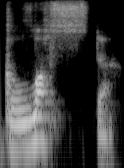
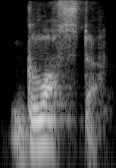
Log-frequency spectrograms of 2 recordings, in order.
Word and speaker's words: Gloucester: cester but no we reduce it to one syllable to simply star so gloucester bit of information about gloucester it was founded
